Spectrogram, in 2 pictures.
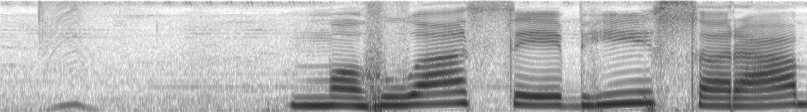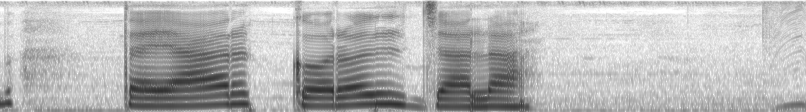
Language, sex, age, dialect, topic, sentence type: Bhojpuri, female, 18-24, Western, agriculture, statement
